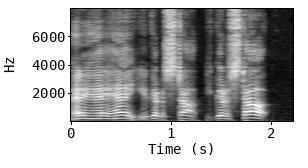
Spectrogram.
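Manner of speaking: mock guard voice, high, sudden and urgent. Retelling how a security guard stopped him: imitating a guard screaming. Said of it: "he starts screaming".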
